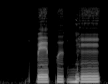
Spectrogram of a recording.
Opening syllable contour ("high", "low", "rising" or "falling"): rising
